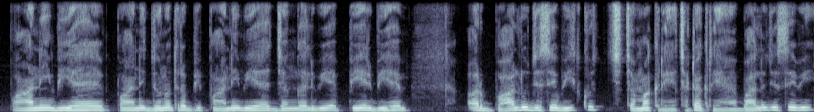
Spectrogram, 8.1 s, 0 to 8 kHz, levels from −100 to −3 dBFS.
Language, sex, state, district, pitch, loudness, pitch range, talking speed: Hindi, male, Bihar, Madhepura, 155 Hz, -20 LUFS, 145-160 Hz, 220 wpm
